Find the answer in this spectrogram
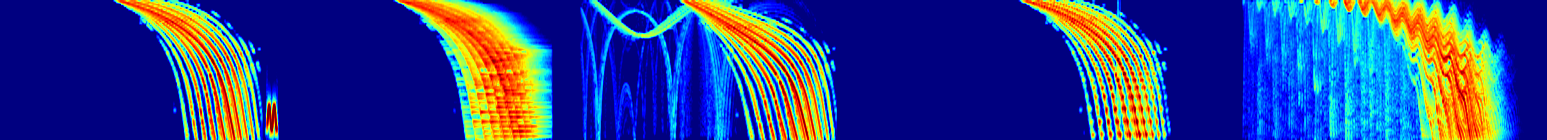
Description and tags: I’m not sure what to call this certain sound but in a nut shell, this sound before the beep is the original sound that I created and the ones after the beep are remixes from filter, spectrum buffs and other effects. Created using Gold-Wave
sifi, machine, robotic, space, ascending, android, retro, teleport, descending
